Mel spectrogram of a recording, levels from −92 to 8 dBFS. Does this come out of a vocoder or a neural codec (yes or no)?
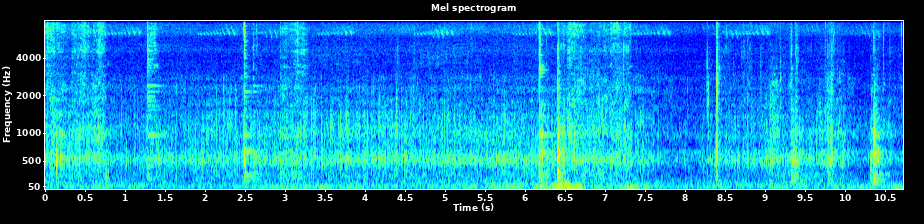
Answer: no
